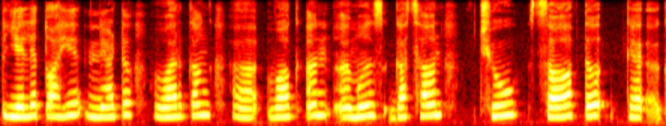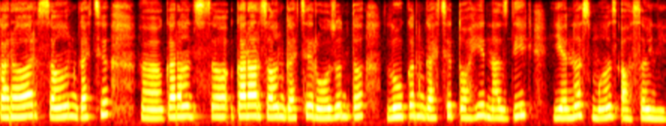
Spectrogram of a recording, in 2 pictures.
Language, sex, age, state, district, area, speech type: Kashmiri, female, 18-30, Jammu and Kashmir, Kupwara, rural, read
